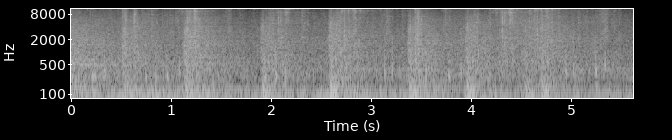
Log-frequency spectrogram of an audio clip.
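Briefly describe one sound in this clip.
A sword swings and strikes with repeated heavy blows.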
